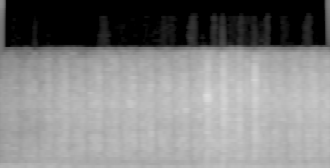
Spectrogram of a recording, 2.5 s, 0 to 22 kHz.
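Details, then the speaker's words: 1991 Volkswagen Vanagon after a neighborhood test drive on a hot day; steady low idle under constant rushing whoosh of the already-running radiator fan, even with no misses or knocks, coolant gauge normal; normal idle with cooling fan running. "You can hear it's a hot day, so the radiator fan's already on, but you can see the coolant gauge there is not giving me any trouble at all, so there's nothing to worry about."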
